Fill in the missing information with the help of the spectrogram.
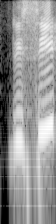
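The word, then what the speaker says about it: receipt: होता है और रिसी ये रिसीप्ट नहीं है ये रिसी है पी साइलेंट होता है ओके और रेसिप प्रोकल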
